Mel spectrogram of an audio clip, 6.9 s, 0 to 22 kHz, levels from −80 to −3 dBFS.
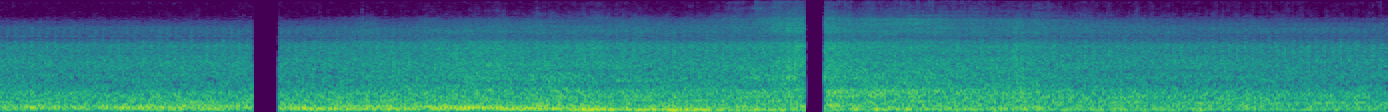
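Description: At 1.27 s the audio drops into a block of digital silence until 1.40 s, a 130 ms hole. A second one runs from 4.03 to 4.13 s, about 97 ms. The output was replaced by zeros with no fade, so each is heard as a short hole.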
